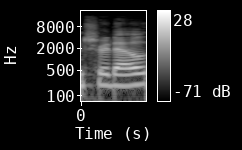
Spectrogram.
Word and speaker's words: Trudeau: This is one of the books, but not this actual book, but really the author, Kevin Trudeau. That's how you say his name, and that's how you spell it, Kevin Trudeau.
